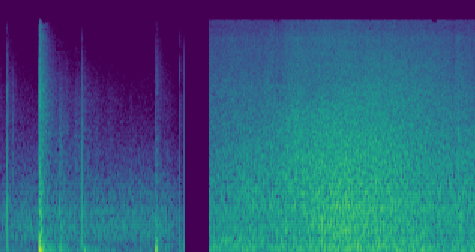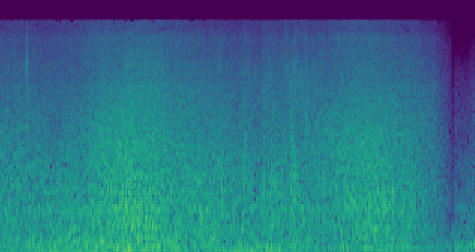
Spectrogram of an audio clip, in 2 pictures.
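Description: A few distant fireworks banging in the first two seconds, one much louder than the rest. After a short break, sea waves wash against a rocky shore, the surf swelling and easing in slow surges.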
